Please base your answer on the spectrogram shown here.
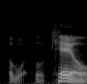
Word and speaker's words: Kalle: how did you say kale we say it's like oh I can't even say it it's to Viking for no so you just say kale but it's some yes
